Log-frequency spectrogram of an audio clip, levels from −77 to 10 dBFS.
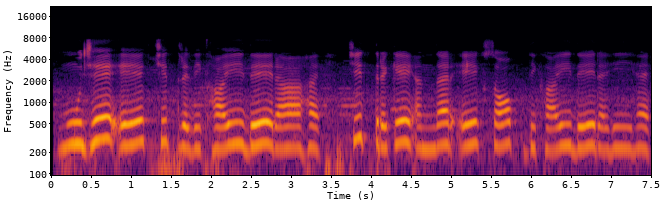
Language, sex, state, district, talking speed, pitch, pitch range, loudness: Hindi, female, Madhya Pradesh, Katni, 130 wpm, 245 Hz, 225-260 Hz, -14 LUFS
